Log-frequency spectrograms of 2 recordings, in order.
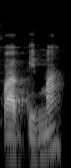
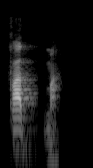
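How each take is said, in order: First: The vowel after the first T is pronounced. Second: The vowel after the first T is dropped. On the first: This is how the name is written. "tulisannya fa'ilatun seperti Fatimah" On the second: This is how the name is actually read. "itu dibaca fakha"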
